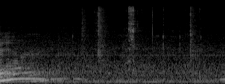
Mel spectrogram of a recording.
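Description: A man says "okay" at the start, then a few faint, sharp clicks come about a second in and again near the end.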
